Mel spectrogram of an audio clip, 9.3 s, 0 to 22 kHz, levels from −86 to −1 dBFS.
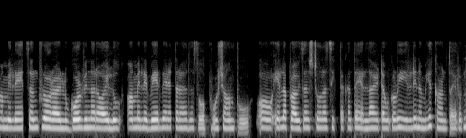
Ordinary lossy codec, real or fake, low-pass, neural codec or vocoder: none; fake; 7.2 kHz; codec, 16 kHz, 1 kbps, X-Codec, HuBERT features, trained on LibriSpeech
